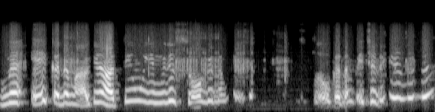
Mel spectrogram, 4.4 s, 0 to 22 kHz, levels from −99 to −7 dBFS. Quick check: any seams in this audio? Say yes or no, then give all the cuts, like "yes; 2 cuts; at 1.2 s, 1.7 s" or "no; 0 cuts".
no; 0 cuts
